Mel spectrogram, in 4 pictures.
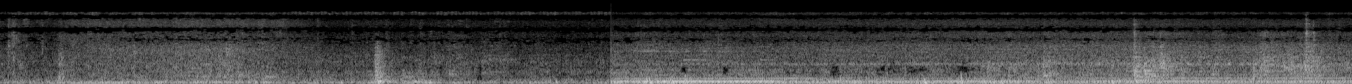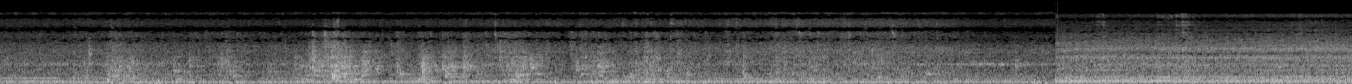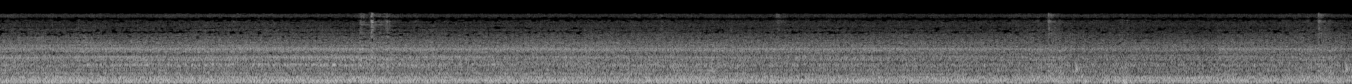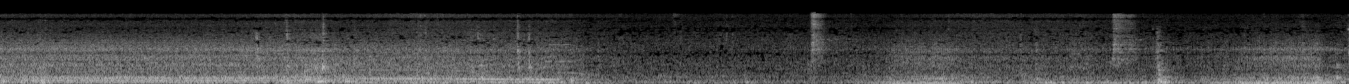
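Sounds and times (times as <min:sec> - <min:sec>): heavy machinery diesel engine: 0:00.0 - 0:54.0.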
